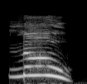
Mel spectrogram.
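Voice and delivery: high, loud scream of a bride; screamed refusal. A narrator's reading. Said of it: "she screamed".

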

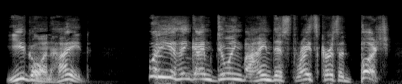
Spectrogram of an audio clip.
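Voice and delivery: high, loud, irritated retort; testy kobold snapping back; snapped. Acted. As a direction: fire it back in a high, indignant voice. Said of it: "snapped Bert".

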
